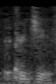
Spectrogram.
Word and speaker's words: Gurdjieff: Gurdjieff.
